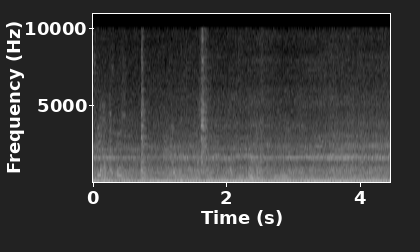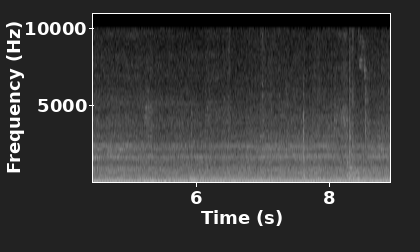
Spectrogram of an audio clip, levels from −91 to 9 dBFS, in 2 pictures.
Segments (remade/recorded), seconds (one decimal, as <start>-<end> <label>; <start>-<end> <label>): 0.0-2.2 recorded; 2.2-3.5 remade; 3.5-8.9 recorded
